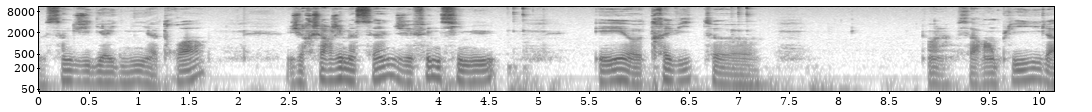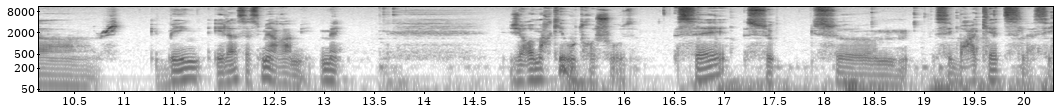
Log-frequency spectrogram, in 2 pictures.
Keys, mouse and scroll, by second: 4.6 click, 6.9 click, 13.5 click, 16.5-17.4 scroll down 3, 18.4 alt+middle click, 19.1 scroll down 1, 19.2 scroll up 1, 19.4-20.2 scroll down 9.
